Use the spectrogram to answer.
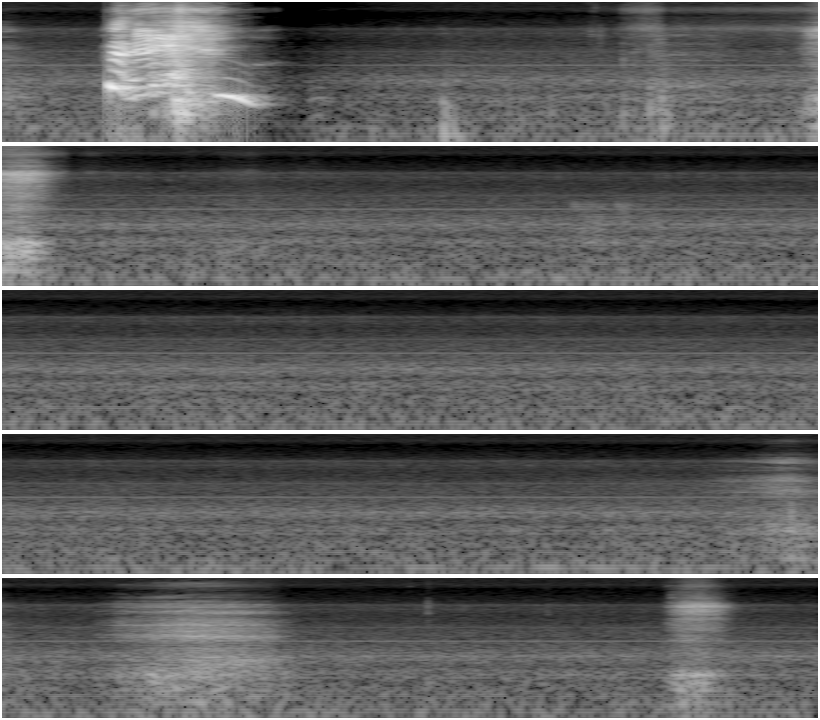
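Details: Person deliberately inducing sneezes: one loud sneeze, then softer sniffs and small sneeze bursts separated by long quiet stretches in a still room.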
